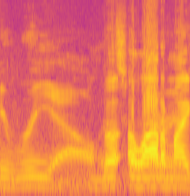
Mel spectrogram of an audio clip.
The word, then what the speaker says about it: Reale: Reale. Reale, not real, Reale, because there's a historic roadway that goes throughout Southern California called El Camino Real.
